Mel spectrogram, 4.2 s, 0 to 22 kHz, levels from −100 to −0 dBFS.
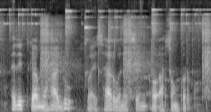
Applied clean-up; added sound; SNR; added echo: none; Gunshot, gunfire; 1 dB; none.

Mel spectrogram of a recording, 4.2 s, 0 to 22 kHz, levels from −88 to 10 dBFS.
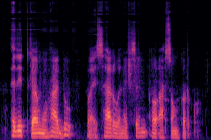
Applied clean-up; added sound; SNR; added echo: neural mask model DeepFilterNet 3.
